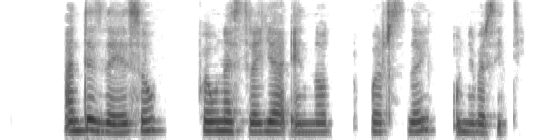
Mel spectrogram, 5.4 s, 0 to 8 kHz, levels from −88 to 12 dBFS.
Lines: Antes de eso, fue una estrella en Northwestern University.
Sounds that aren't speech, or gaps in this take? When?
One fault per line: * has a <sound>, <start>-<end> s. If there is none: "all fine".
all fine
